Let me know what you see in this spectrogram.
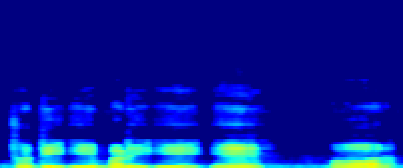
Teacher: अग्र स्वर में छोटी ई, बड़ी ई, ए और ऐ आ जाएंगे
